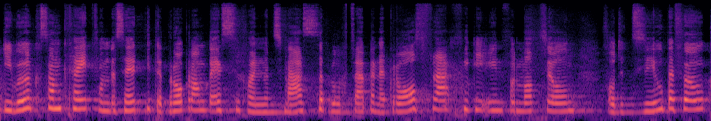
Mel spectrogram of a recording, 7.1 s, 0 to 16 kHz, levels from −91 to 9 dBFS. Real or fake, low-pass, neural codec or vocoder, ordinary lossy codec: fake; 14.4 kHz; codec, 44.1 kHz, 2.6 kbps, DAC; none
